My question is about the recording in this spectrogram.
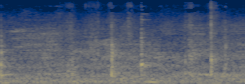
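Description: Kitchen knife slicing wild ramps on a plastic cutting board: a few soft, irregular taps as the blade meets the board.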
